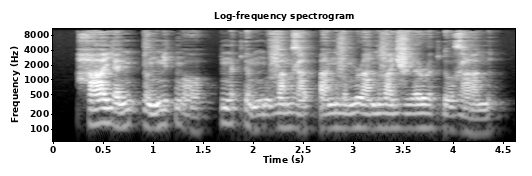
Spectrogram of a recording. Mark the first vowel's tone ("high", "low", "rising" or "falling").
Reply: rising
